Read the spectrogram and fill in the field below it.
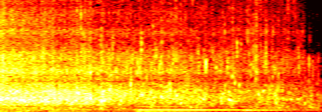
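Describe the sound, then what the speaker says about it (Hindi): In a cartoon, a woodcutter's axe drops into a forest river, making a loud watery splash that turns into a rushing, gurgling stream with a faint steady tone, lasting about two seconds. "उस पेड़ को काटते काटते उसके हाथ से उसकी कुल्हाड़ी नदी में जाकर गिर गई"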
